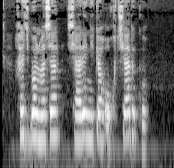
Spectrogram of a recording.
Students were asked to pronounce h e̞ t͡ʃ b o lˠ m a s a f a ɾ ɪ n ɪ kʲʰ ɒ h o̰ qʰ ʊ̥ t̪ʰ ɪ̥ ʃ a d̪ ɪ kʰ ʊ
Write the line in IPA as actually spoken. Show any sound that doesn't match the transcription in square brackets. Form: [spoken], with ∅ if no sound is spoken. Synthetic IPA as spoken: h e̞ t͡ʃ b o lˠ m a s a [ʃ] a ɾ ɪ n ɪ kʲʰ ɒ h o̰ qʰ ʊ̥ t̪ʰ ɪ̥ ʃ a d̪ ɪ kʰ ʊ

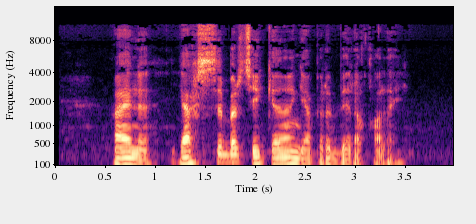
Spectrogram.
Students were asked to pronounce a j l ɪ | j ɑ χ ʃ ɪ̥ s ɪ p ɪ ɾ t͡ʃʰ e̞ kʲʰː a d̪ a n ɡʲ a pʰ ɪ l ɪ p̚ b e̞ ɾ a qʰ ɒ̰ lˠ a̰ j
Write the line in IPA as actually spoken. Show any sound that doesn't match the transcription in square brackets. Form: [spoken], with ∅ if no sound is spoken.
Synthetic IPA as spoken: a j l ɪ | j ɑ χ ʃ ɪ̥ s ɪ [b] ɪ ɾ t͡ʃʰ e̞ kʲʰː a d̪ a n ɡʲ a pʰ ɪ [ɾ] ɪ p̚ b e̞ ɾ a qʰ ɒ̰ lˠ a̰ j

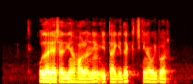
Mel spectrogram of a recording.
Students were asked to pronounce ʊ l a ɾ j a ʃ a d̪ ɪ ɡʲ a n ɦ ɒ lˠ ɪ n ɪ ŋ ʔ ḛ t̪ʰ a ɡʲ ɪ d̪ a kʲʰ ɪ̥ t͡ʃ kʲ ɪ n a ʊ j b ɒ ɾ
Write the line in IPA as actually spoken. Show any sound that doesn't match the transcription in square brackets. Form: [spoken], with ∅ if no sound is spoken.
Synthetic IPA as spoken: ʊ l a ɾ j a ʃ a d̪ ɪ ɡʲ a n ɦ ɒ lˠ ɪ n ɪ ŋ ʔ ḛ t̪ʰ a ɡʲ ɪ d̪ a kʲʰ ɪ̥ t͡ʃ kʲ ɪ n a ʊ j b ɒ ɾ

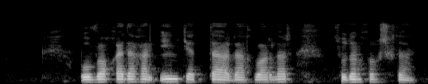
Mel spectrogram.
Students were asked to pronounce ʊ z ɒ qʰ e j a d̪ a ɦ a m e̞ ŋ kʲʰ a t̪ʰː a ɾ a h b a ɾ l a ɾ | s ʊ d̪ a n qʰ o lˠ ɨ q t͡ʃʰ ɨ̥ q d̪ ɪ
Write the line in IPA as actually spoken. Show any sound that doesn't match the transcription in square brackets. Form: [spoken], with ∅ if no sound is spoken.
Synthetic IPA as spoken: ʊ [v] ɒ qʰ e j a d̪ a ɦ a m e̞ ŋ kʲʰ a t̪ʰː a ɾ a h b a ɾ l a ɾ | s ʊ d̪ a n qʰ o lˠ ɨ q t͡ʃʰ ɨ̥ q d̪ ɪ

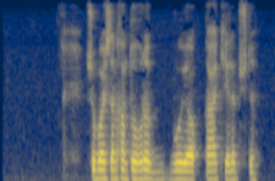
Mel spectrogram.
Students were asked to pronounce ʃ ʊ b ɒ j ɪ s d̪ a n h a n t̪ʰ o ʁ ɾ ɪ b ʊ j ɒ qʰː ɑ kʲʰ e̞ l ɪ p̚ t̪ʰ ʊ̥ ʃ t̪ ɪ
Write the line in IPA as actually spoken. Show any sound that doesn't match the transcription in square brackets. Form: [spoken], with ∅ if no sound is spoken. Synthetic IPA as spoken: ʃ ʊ b ɒ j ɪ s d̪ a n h a [m] t̪ʰ o ʁ ɾ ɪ b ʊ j ɒ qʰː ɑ kʲʰ e̞ l ɪ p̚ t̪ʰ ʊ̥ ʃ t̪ ɪ

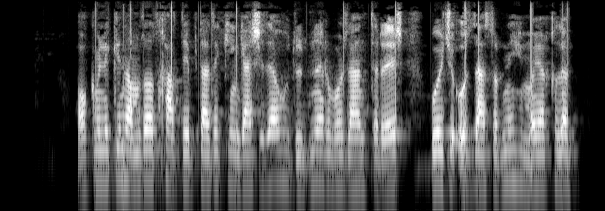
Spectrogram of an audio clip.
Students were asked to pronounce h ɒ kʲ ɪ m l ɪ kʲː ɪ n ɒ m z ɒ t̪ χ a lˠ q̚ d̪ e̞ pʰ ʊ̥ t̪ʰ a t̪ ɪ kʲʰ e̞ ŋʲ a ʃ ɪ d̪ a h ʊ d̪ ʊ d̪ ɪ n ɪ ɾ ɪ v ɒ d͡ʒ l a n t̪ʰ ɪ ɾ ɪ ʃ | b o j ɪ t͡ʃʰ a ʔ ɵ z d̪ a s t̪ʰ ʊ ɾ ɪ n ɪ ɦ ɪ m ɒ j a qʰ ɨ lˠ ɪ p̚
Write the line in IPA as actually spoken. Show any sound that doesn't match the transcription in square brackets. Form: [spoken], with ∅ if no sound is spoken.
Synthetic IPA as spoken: h ɒ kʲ ɪ m l ɪ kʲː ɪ n ɒ m z ɒ t̪ χ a lˠ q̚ d̪ e̞ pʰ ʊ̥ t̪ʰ a t̪ ɪ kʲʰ e̞ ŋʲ a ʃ ɪ d̪ a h ʊ d̪ ʊ d̪ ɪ n ɪ ɾ ɪ v ɒ d͡ʒ l a n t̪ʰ ɪ ɾ ɪ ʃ | b o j ɪ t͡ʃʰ a ʔ ɵ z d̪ a s [t̪] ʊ ɾ ɪ n ɪ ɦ ɪ m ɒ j a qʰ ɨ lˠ ɪ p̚

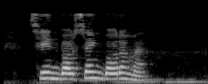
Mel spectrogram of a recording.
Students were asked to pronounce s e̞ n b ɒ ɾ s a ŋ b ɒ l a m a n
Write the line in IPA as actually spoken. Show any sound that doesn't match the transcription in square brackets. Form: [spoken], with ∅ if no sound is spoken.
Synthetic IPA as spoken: s e̞ n b ɒ ɾ s a ŋ b ɒ [ɾ] a m a n

